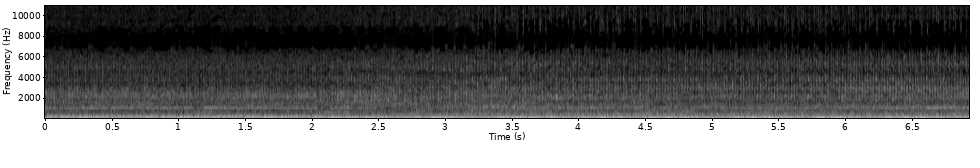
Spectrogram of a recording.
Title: 7mge rough idle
